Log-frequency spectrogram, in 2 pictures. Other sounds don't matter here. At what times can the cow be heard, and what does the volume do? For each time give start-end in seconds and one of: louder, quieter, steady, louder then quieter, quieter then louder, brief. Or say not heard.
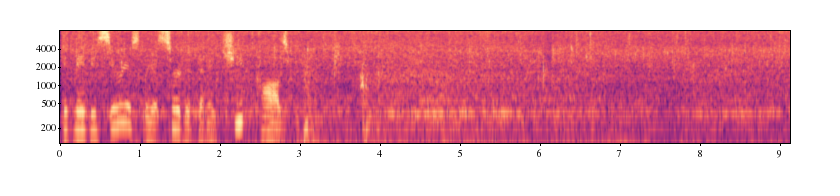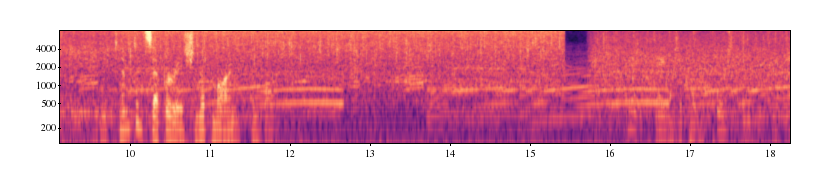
9.2-18.2 steady.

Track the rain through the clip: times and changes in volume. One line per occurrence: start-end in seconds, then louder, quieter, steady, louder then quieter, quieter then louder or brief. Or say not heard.
0.0-18.2 steady.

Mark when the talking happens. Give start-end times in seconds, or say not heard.
0.0-3.1, 9.5-11.8, 16.0-18.0.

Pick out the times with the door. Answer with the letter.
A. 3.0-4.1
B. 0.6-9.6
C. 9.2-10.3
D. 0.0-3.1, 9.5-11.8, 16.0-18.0
A.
